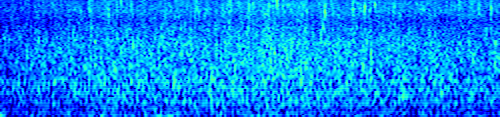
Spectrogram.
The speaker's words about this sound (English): For me, a run there meant a mind clear and cool, washed clean by the sound of running water streaming from Diamond Lake at the trail's end.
